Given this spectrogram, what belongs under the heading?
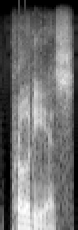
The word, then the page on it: Proteus: American English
